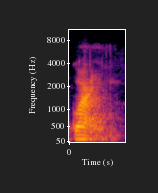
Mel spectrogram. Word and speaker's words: Quine: Entonces, argumento de indispensabilidad de Quine, ¿no? Entonces, se escribe Quine, pero se pronuncia Quine, ¿vale?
